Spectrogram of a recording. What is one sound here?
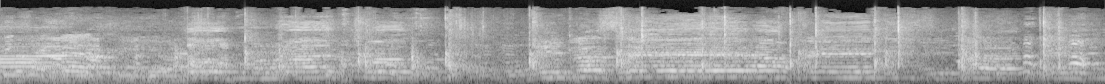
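Several people clap their hands.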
